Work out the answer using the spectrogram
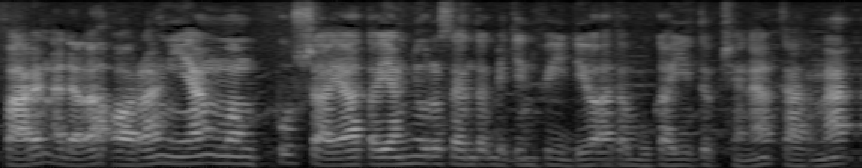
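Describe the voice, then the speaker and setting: A man's voice: medium pitch, steady tone, brisk, bright, forceful tone. A man around thirty from Indonesia, hosting his casual vlog and reminiscing with an old school friend in an upbeat way. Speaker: vlog host. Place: indoors, on the road.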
